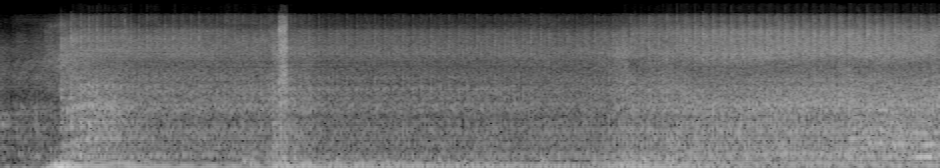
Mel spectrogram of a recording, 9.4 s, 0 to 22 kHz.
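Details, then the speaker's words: 2010 Hyundai ix35 (G4KD engine, FWD, manual, about 252,000 km), warm from a heated garage, before repair, oil rarely changed. Harsh, fast metallic knock at idle, about four beats a second. Spun rod bearings suspected. "Ох Так это же вкладыши наверное нет хотя вкладыши когда нагреется стучат какое-то жуткое что-то жуткое"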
